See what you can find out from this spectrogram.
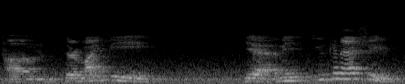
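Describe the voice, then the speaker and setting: A man's voice: fairly high pitch, very animated, a little slow, recorded from a distance, highs cut off. Man chatting in a noisy, echoey room. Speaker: course instructor. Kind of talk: casual technical chat.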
